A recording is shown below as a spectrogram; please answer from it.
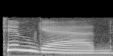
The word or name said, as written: Timgad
